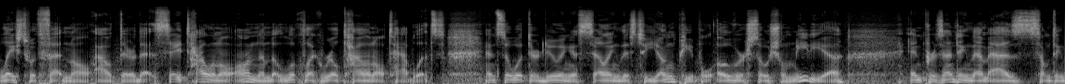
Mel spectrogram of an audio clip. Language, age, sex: English, 30-49, male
